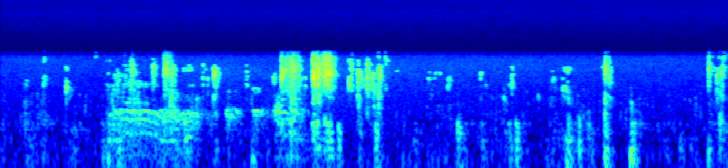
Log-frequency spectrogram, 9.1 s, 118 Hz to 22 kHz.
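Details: Several Magyar Vizsla puppies, filmed 9 March 2021, produce a busy run of thin squeaks, whimpers and sharp clicks, bunched densely in the first half and tapering into scattered yips.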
